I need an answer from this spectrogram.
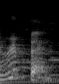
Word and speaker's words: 日本: En chino se dice Rippan y en japonés se dice Nihon.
